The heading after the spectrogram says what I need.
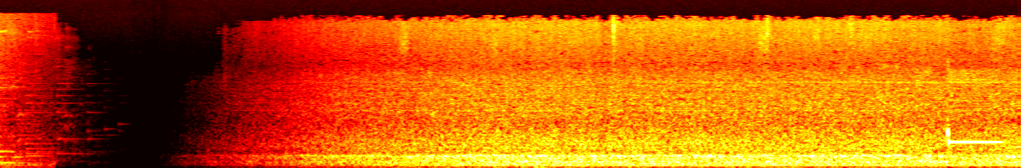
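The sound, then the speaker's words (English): Steady airplane cabin drone on approach to Gatwick Airport. It fades up from silence over a couple of seconds, then holds a constant, full, low rumble. “Ladies and gentlemen, we're just approaching Gatwick Airport. We'll begin our descent shortly, upon which we will illuminate the seatbelt sign.”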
